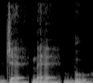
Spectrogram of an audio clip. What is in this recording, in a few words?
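"jemebu", concatenated syllables; Affixing experiment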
